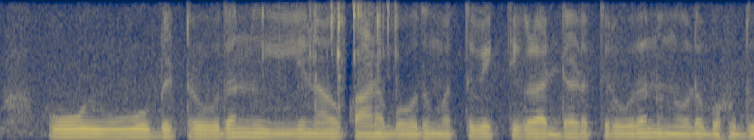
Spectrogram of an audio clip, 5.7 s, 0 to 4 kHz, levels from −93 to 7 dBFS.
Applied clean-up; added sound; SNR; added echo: neural mask model Resemble Enhance denoiser.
